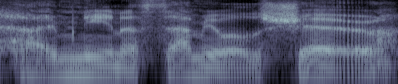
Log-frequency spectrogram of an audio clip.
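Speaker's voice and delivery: posh promo-style announcer voice. Recapping a wrestling promo, quoting its line: imitating Nina Samuels' posh voice. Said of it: "her new posh voice".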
